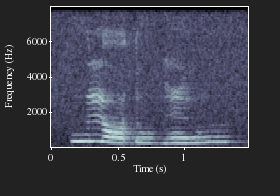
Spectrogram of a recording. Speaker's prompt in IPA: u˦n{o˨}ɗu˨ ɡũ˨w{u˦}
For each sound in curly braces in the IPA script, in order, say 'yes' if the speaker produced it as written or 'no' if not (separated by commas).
no, no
